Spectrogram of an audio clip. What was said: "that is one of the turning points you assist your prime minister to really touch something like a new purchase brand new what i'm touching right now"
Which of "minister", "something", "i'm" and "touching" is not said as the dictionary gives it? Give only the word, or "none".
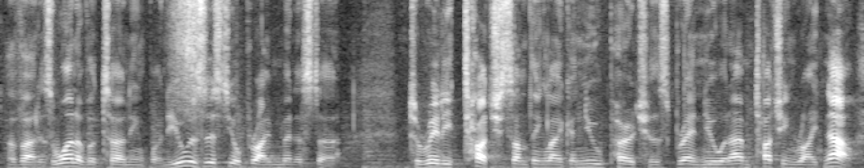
none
